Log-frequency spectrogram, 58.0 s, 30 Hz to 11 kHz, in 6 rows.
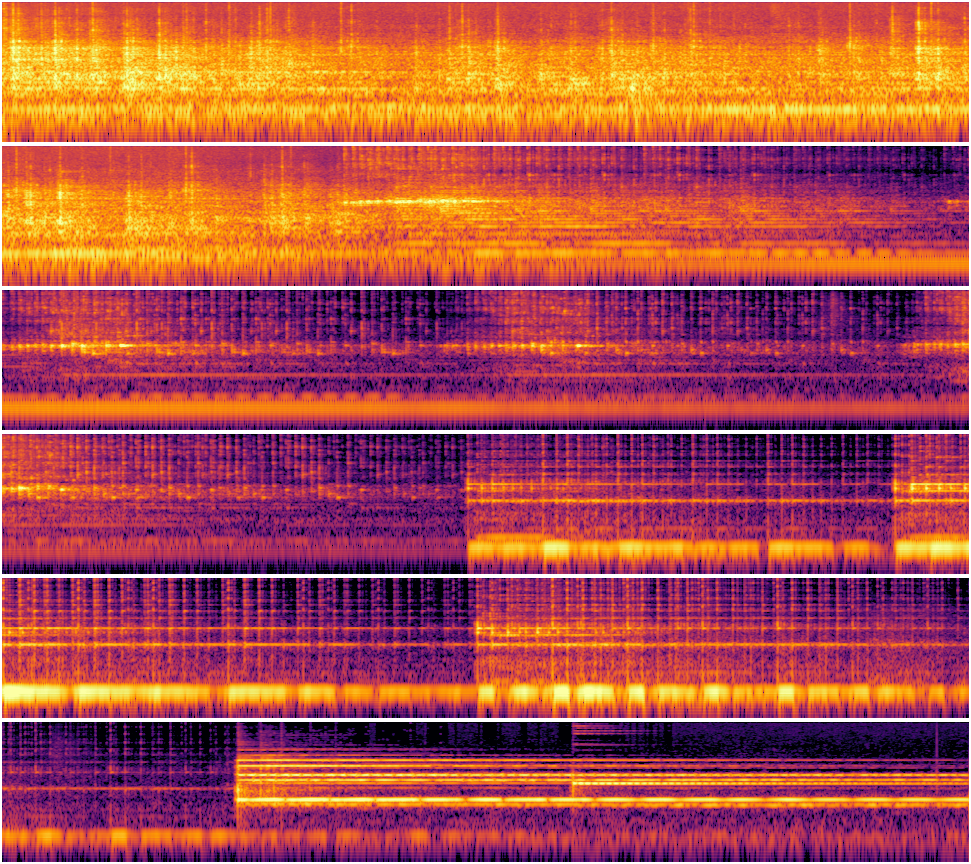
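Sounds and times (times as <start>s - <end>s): low steady drone: 0.0s - 58.0s.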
